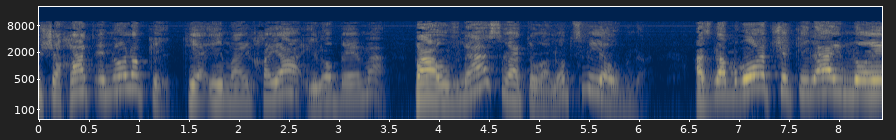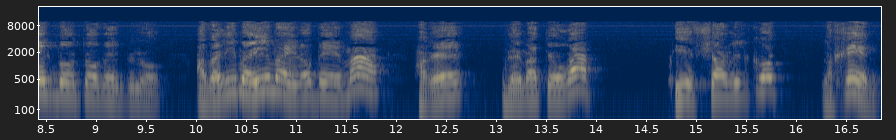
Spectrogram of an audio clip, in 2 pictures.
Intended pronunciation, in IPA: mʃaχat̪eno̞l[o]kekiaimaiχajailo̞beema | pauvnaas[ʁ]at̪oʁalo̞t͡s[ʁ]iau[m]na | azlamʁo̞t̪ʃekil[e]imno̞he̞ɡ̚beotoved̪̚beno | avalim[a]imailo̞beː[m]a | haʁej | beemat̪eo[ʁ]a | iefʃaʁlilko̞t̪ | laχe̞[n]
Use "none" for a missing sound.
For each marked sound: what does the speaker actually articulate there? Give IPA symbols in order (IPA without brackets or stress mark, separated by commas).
o, ʁ, v, b, a, a, m, ʁ, n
